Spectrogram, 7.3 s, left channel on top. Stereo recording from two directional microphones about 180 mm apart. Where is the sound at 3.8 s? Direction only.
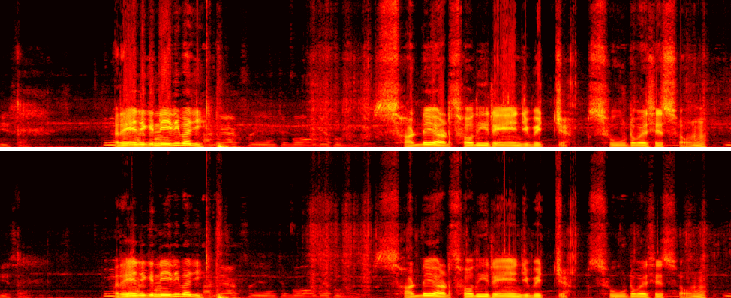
15° right (ahead or behind).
